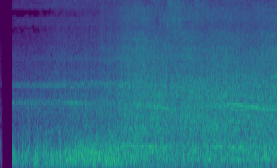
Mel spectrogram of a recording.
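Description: Passenger train running past a station platform at speed. It sets in just after a short gap and builds over about two seconds into a loud, steady rush of wheel and rail noise, which then holds.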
